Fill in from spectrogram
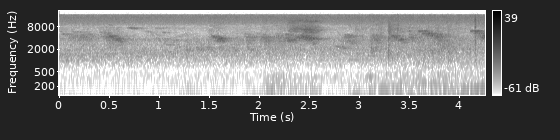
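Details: A large flock of Eurasian tree sparrows frenziedly feeding at backyard feeders in suburban St. Louis County, Missouri, on 17 November 2024 in early afternoon, giving scattered, high, thin overlapping chirps above a steady low rumble.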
